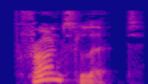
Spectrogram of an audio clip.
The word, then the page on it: frontlet: British English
